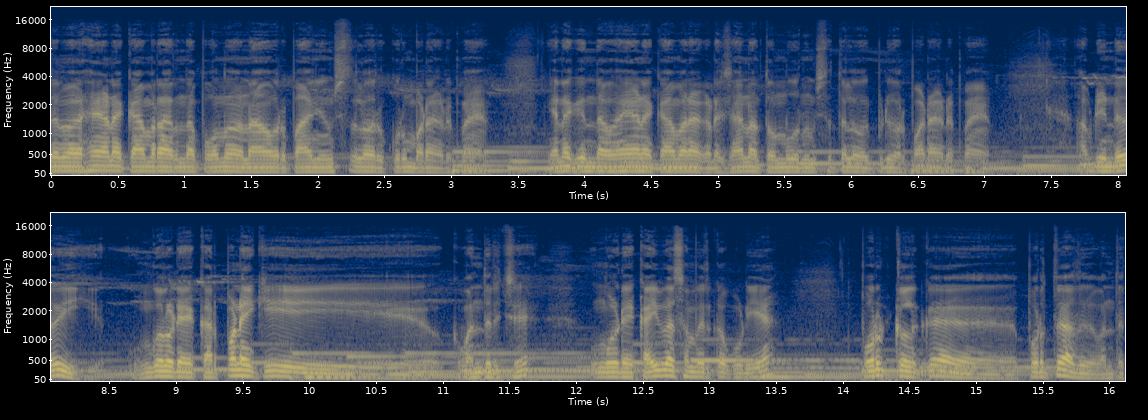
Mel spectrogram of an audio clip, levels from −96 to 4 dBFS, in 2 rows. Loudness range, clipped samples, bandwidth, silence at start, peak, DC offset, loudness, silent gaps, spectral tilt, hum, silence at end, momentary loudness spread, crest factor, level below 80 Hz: 5 LU; under 0.1%; 13.5 kHz; 0 s; -4 dBFS; under 0.1%; -25 LUFS; none; -7 dB/octave; none; 0 s; 11 LU; 20 dB; -50 dBFS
